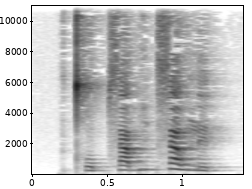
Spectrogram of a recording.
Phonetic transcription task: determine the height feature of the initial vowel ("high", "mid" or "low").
mid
